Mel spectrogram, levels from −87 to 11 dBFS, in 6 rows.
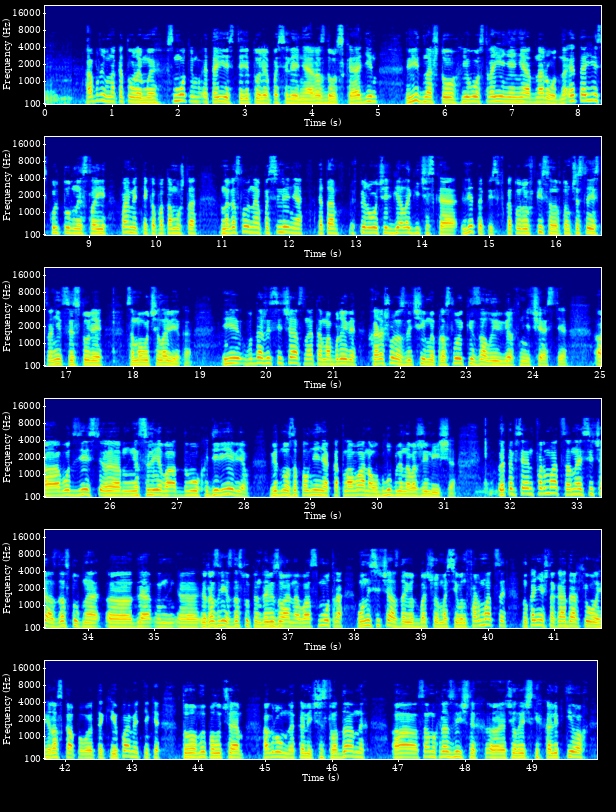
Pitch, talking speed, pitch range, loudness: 170 Hz, 130 wpm, 155-190 Hz, -20 LUFS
